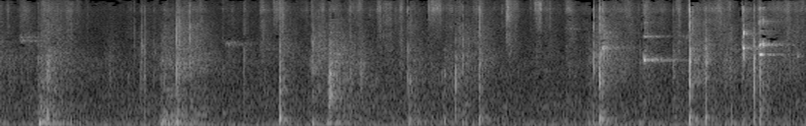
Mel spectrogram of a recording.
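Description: Basketball bouncing on an outdoor hard court: irregular dribbles and thuds as players run the ball, with a couple of short sneaker squeaks near the end.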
